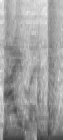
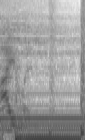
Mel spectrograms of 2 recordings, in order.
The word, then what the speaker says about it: island: นะ ฮะ อ อ่า ตัว S ไม่ ออก เสียง นะ ครับ จะ เป็น Island นะ ฮะ Island อ่า เช่น I like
